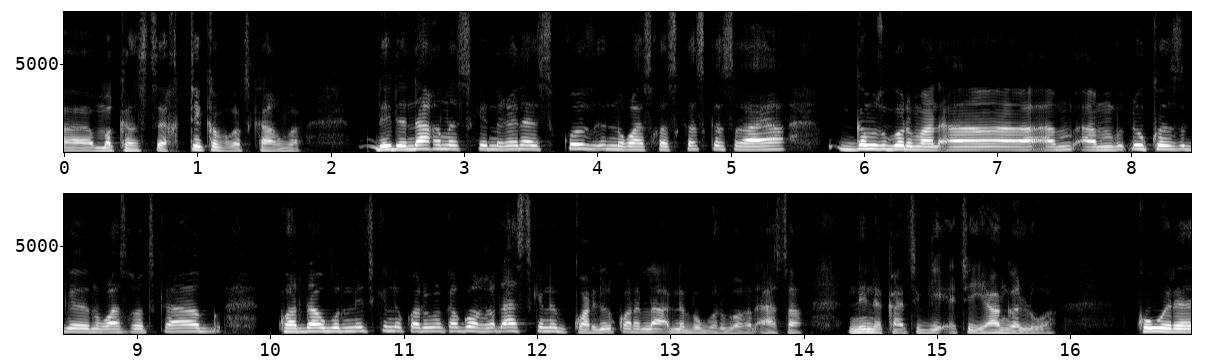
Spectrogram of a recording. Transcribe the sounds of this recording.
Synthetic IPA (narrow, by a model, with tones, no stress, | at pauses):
ma˨ka˨nsta˨xti˦ka˨vɣa˨t͡ʃka˦ɣva˨ | da˦da˨nda˦ɣna˦ski˦n˨ɣe˦na˦sko˦n˨ɣʷa˨sxa˨ska˦ska˦sɣa˨ja˦ɡa˦m˦zɡu˦ɾma˨na˨ | m˦du˦ka˦s̬ɡa˨n˨ɣa˨s̬ɣa˨t͡ʃka˦kʷa˨ɾda˦ɡu˨ɾni˦t͡ʃki˦na˦kʷa˨ɾu˦n˦ka˦ɡʷa˦ɣa˨da˦ski˦na˦˨kʷa˨ɾi˦lkʷa˦ɾa˦la˦na˨ba˨ɡu˨ɾba˨ɣa˨ɗa̰˨sa˦ni˦na˨ka˦t͡ʃi˦ɡi˦˨a˨t͡ʃi˦ja˦ŋɡa˨lṵ˦˨wa˦ | ko˦wi˦ɾa˦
